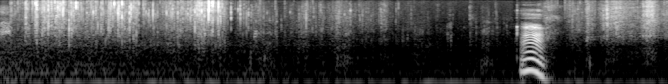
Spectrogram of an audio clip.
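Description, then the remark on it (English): Crinkly rustling of the wrapper of a vegan cookie sandwich from the Capital City Bakery being opened fills the first couple of seconds over a low steady hum, then quiets before a brief, loud voiced sound near the end as it is eaten. “I bought one of her vegan cookie sandwiches to try.”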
